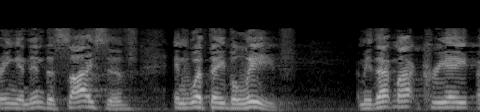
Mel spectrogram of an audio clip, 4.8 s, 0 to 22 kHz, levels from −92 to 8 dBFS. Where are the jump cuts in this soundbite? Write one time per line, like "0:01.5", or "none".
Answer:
none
